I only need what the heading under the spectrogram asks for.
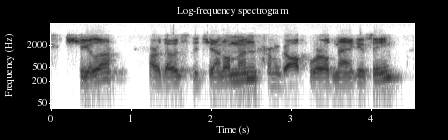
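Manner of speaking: ordinary talk, nothing marked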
